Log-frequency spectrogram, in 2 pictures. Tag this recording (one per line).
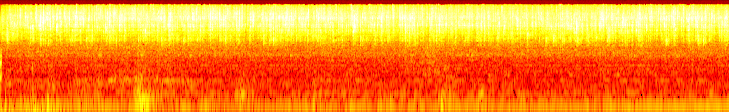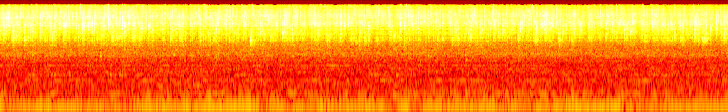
ceramic
home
